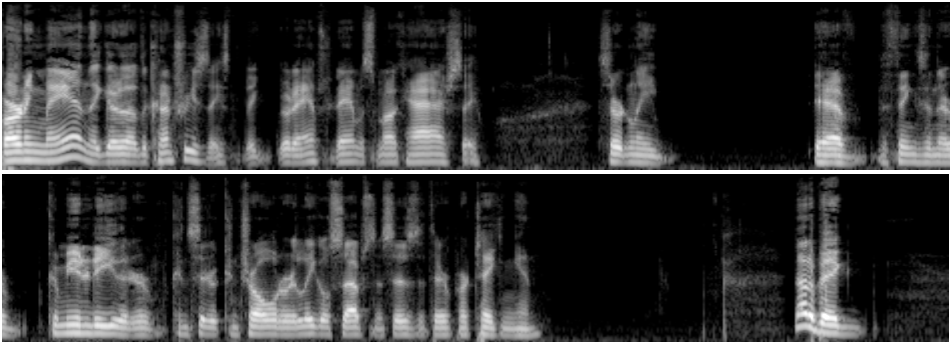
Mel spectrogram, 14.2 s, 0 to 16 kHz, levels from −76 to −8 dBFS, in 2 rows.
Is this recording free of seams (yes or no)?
yes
